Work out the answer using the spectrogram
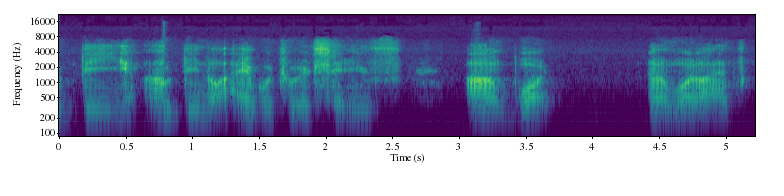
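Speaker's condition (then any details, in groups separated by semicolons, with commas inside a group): Cerebral palsy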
